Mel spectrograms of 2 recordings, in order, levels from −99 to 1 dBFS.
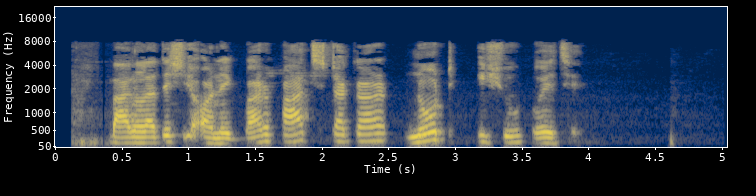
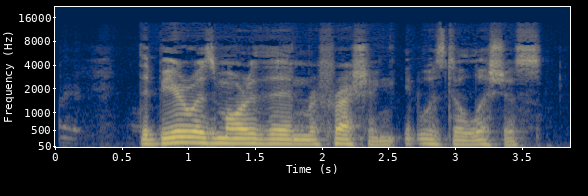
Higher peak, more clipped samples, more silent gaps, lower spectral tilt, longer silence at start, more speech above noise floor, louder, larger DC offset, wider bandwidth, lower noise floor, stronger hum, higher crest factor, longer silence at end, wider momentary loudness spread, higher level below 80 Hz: first, -2 dBFS vs -10 dBFS; neither; neither; second, -3.5 dB/octave vs -6 dB/octave; second, 0.2 s vs 0.65 s; first, 57 dB vs 36 dB; first, -15 LUFS vs -25 LUFS; neither; second, 8.2 kHz vs 13.5 kHz; first, -72 dBFS vs -60 dBFS; neither; about the same, 16 dB vs 16 dB; first, 1.15 s vs 0.25 s; second, 7 LU vs 12 LU; about the same, -58 dBFS vs -60 dBFS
